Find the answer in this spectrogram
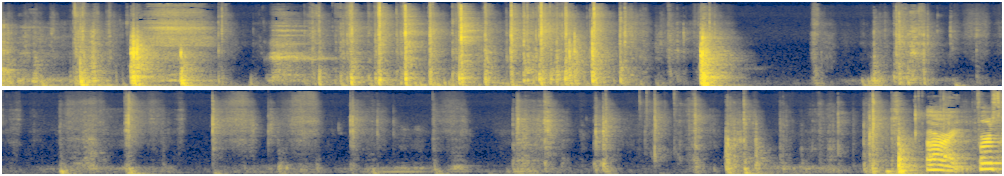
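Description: A deck of tarot cards being shuffled by hand: a rapid run of card flicks and snaps, a single loud thump about seven seconds in, then sparser light taps as cards are handled and pulled.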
